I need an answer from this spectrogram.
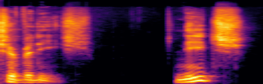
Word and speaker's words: Nietzsche: Nietzsche. Nietzsche is the German philosopher. Niche, I believe, is how you pronounce that.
